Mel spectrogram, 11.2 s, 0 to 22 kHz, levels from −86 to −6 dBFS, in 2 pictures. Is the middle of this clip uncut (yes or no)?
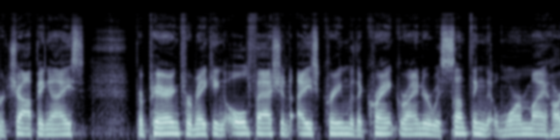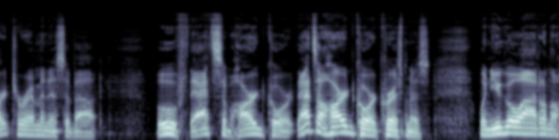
yes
